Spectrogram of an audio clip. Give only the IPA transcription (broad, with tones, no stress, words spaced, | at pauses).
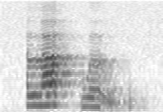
la˦˥t̚hwə̰ː˧˨wʔ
